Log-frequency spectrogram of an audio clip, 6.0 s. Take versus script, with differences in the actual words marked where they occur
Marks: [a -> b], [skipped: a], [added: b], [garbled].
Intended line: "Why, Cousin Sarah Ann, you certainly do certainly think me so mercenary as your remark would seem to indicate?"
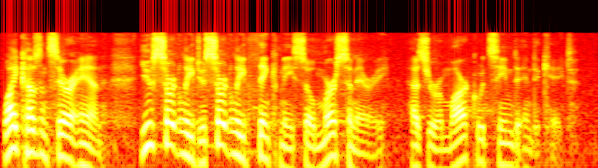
"Why, Cousin Sarah Ann, you certainly do certainly think me so mercenary as your remark would seem to indicate?"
